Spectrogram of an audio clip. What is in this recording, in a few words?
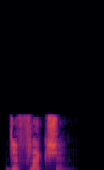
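"deflexion", British English, dictionary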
